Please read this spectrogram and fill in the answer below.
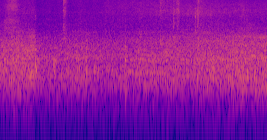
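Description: Escalator running under a rider: a steady mechanical noise, with voices in the background.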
